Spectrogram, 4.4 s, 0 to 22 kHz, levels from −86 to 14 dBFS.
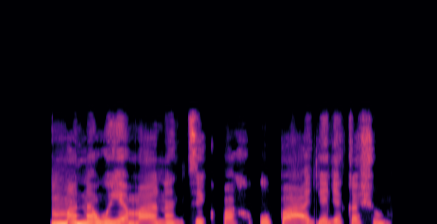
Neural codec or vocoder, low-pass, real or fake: codec, 44.1 kHz, 7.8 kbps, DAC; 10.8 kHz; fake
